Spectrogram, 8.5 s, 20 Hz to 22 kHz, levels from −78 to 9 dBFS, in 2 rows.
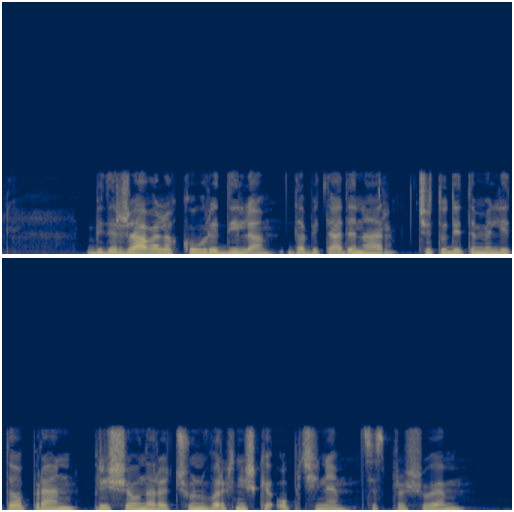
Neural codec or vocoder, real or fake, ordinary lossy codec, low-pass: none; real; none; 7.2 kHz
